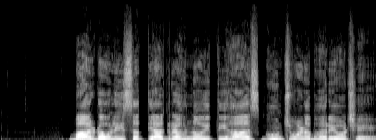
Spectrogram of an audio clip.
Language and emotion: Gujarati, neutral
